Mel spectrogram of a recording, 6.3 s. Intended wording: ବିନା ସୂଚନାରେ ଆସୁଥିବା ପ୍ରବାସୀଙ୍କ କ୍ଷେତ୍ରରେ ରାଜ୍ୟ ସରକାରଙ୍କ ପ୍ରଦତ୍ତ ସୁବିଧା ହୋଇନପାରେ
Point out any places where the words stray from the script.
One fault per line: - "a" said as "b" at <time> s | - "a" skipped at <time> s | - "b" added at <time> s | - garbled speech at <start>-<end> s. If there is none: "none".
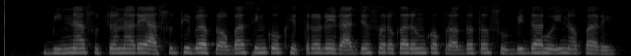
none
